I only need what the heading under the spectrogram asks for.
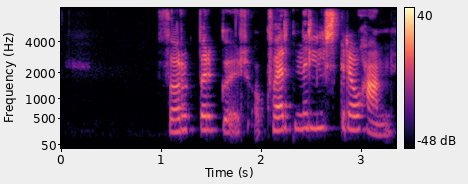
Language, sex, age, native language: Icelandic, female, 18-19, Lithuanian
